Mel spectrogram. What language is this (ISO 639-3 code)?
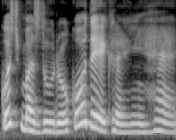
hin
